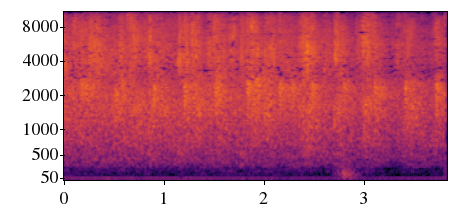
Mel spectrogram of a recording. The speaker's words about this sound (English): Okay, then okay. Applause for you. Thanks a lot. Thank you.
